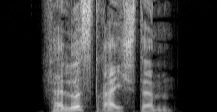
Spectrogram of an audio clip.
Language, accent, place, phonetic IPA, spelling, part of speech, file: German, Germany, Berlin, [fɛɐ̯ˈlʊstˌʁaɪ̯çstəm], verlustreichstem, adjective, De-verlustreichstem.ogg
- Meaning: strong dative masculine/neuter singular superlative degree of verlustreich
